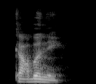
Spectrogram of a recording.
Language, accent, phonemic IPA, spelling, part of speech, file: French, France, /kaʁ.bɔ.ne/, carboné, verb / adjective, LL-Q150 (fra)-carboné.wav
- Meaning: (verb) past participle of carboner; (adjective) 1. carbonaceous 2. carbonized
